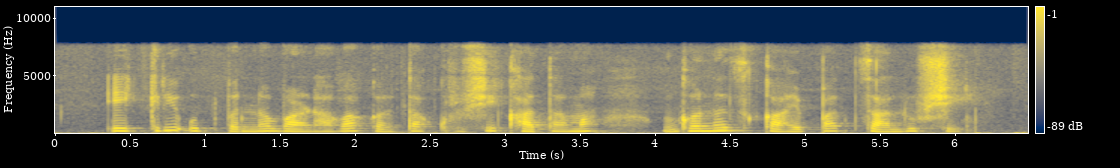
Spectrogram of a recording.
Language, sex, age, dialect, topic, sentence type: Marathi, female, 25-30, Northern Konkan, agriculture, statement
